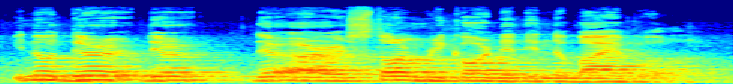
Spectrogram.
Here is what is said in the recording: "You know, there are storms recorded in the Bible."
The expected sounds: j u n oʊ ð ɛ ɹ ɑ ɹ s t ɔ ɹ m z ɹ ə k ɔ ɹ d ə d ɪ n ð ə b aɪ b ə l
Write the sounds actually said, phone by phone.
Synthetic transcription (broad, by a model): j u n oʊ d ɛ ɹ ɑ ɹ s t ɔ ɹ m ɹ ə k ɔ ɹ d ə d ɪ n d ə b aɪ b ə l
